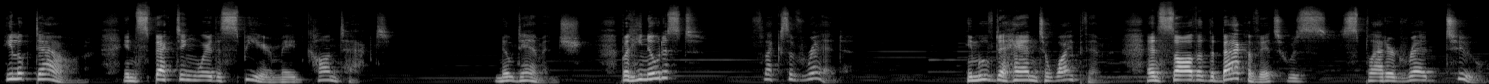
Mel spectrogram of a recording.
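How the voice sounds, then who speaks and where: A man reading a scripted fantasy story as narrator, with measured, deliberate, suspenseful phrasing. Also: high voice, very animated. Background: soft music.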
